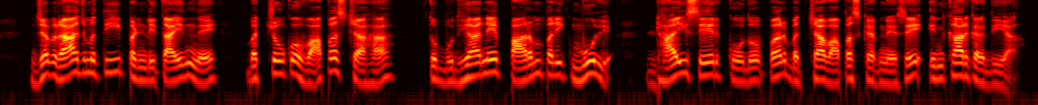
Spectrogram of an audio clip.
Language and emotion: Hindi, neutral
